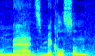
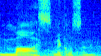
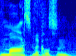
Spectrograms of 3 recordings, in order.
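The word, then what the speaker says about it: Mads Mikkelsen: And uh the same way that apparently you know Mads Mickelson. Yeah. His name is actually Moss Mikkelson. That's how you pronounce pronounce because it's Dutch.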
